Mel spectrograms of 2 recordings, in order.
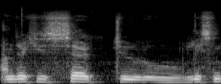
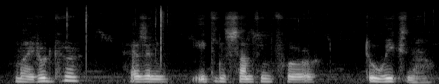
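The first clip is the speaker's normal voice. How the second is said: very soft, faint voice, broken and cracking; 5 dB quieter than usual. Voicing a worried mother telling a doctor about her son: very soft, broken voice. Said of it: "in a very soft and broken voice".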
